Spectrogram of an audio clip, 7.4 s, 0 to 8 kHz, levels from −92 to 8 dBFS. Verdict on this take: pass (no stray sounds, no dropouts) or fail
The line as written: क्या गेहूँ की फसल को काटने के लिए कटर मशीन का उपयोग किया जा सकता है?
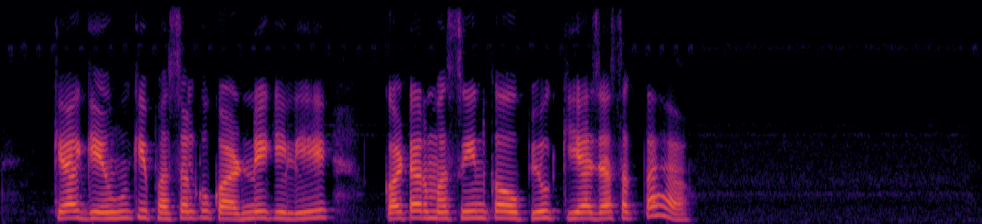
pass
